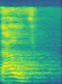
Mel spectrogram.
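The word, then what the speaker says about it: תו: esta señal, la palabra hebrea es la palabra tauv, así se pronuncia.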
